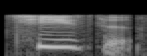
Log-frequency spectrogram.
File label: "wife", Mandarin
